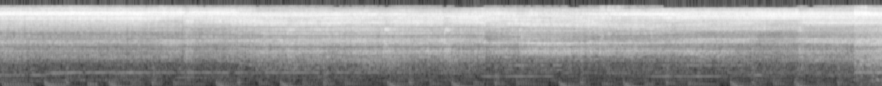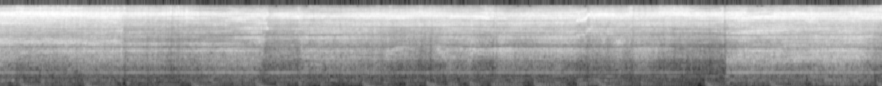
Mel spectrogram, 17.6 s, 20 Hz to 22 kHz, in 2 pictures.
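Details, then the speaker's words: First pilot drill, 2.0, of a dental implant osteotomy in guided, flapless All-on-4 surgery on a maxilla: a continuous high-pitched whine with a steady tone. "I'm gonna start with the implant osteotomy according to the same plan guideline this is 28 relent and 2.0 this is the first fire drill"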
